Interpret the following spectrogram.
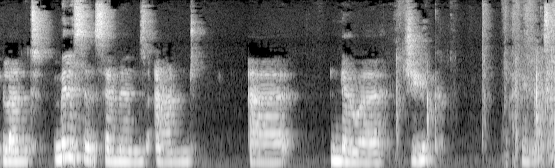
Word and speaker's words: Jupe: So obviously you're going to have Emily Blunt, Millicent Simmonds and Noah Jupe. I think that's how you pronounce his surname.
